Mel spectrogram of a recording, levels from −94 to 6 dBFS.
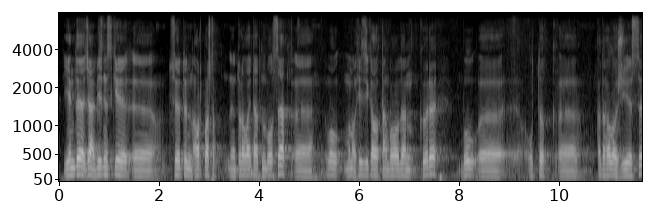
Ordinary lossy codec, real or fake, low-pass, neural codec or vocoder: none; real; 7.2 kHz; none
